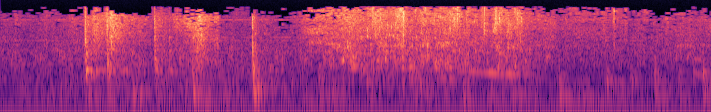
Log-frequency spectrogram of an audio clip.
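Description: Water splashes and sloshes in a water tank as a person gets into it, a few sharp splashes early on followed by continuous churning and dripping, moderately loud.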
